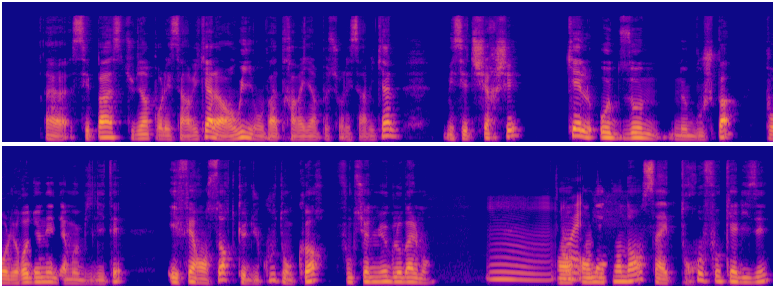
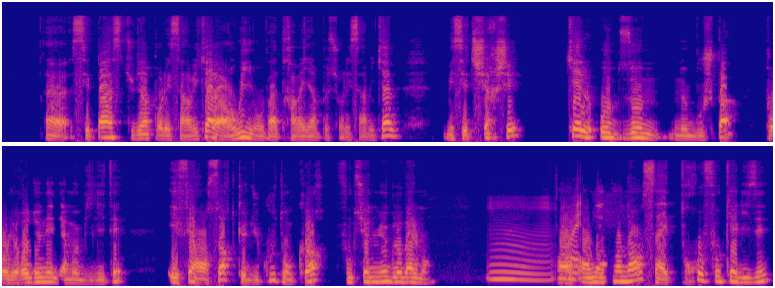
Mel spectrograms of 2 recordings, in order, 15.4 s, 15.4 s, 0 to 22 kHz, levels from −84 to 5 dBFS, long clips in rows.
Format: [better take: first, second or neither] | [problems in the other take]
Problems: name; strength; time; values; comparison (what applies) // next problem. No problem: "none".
first | distortion; slight; 10 dB below the speech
